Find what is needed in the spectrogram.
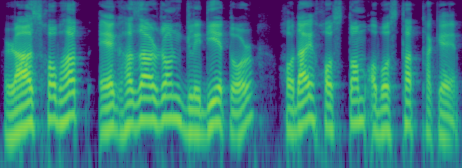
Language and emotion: Assamese, neutral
